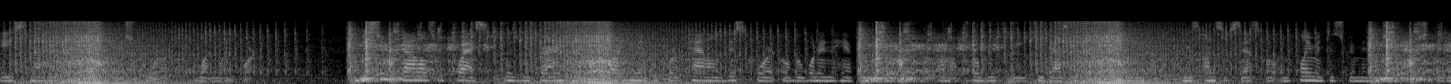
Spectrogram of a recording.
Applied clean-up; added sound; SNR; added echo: none; Accelerating, revving, vroom / Mechanisms; -5 dB; none.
